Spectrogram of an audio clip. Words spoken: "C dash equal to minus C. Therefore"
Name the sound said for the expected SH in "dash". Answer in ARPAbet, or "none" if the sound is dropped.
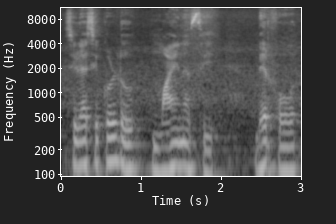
S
